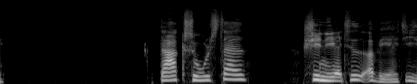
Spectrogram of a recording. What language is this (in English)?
Danish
